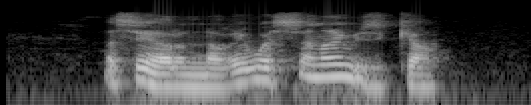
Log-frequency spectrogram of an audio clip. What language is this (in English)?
Kabyle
